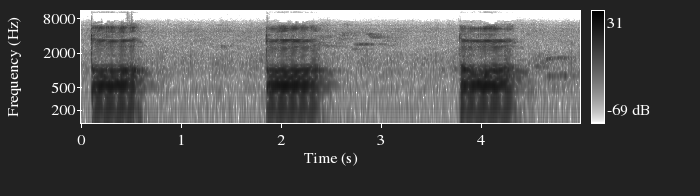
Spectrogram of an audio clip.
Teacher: জিহ্বার আগা উপরের দুই দাঁতের গোড়ার সঙ্গে লাগবে, লেগে উচ্চারিত হবে ত, ত, ত,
